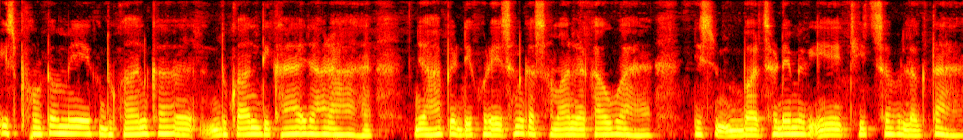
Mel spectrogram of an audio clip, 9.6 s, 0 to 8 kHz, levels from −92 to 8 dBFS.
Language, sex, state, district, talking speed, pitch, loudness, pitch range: Hindi, male, Bihar, West Champaran, 175 wpm, 130 Hz, -13 LUFS, 120-135 Hz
